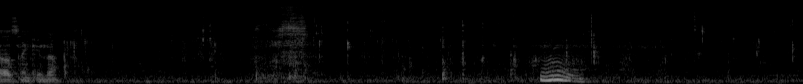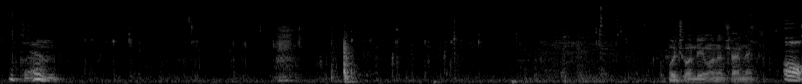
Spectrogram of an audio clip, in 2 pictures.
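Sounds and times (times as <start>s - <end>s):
wet chewing and smacking: 0.2s - 14.7s
person humming: 5.4s - 5.9s.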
